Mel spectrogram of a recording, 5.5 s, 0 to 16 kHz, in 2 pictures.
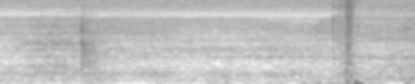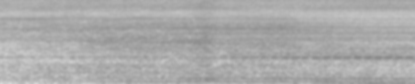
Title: ps5 buzzing noise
